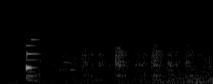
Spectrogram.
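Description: A dog in Genshin Impact pants in a quick series of soft, breathy huffs following one sharper yelp-like onset, close and fairly quiet with no talking.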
